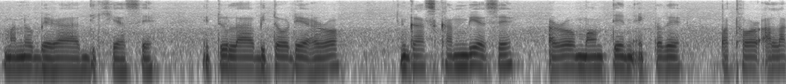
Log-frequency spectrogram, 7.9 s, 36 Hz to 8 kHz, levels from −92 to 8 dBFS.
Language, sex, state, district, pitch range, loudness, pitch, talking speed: Nagamese, male, Nagaland, Kohima, 100-110 Hz, -15 LUFS, 105 Hz, 145 wpm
